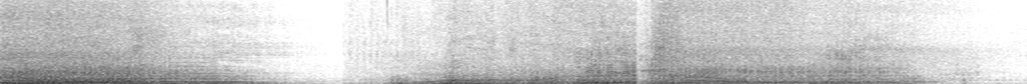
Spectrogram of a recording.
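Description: An American black bear gives two loud, rough, moaning roars separated by a brief pause.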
